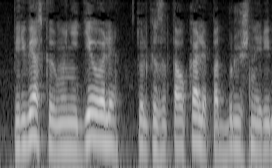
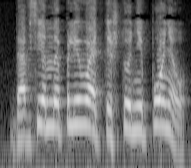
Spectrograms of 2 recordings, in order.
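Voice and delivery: loud, high, scornful interruption; loud cutting in, much higher and louder; rude outburst; 8 semitones higher, 9 dB louder than usual. Acted. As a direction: bark it over the others. Khronov butts in rudely.

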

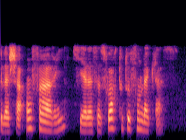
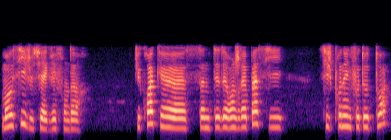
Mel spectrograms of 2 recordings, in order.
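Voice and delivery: tentative, higher-voiced request; hopeful; 5 semitones higher, 4 dB louder than usual. A narrator's reading. Young fan asking Harry for a photo, hopeful. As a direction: ask timidly, lifting the pitch in hope. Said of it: "le regard plein d'espoir".

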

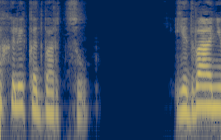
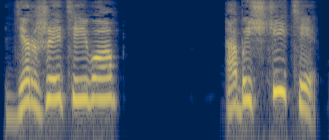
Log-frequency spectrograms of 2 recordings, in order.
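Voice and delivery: raised, higher commands; several voices shouting; 4 semitones higher, 5 dB louder than usual. A narrator's reading. Crowd demanding the captive be held and searched, shouting. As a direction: call out orders over the crowd. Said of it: "крикнуло несколько голосов".

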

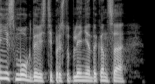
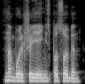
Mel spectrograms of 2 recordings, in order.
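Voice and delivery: ordinary delivery

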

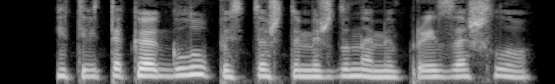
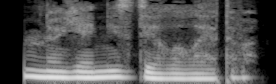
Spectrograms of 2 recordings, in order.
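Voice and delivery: plain reading voice

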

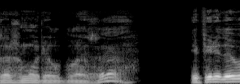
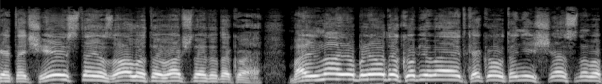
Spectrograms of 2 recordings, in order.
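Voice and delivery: brash reporter; 8 semitones higher, 9 dB louder than usual. Acted. Brash reporter Miller talks.

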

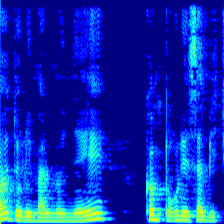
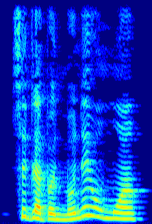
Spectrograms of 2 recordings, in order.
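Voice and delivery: higher, louder wary question; greedy suspicion; 5 semitones higher, 6 dB louder than usual. Acted. Duenna reaching for the gold, wary. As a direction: eye the money greedily.

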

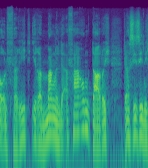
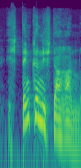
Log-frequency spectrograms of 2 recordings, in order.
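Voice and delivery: slow, louder refusal; defiant cry; 6 semitones higher, 8 dB louder, slower than usual. A narrator's reading. Grunja refusing the killers, slow and loud. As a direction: dig in and refuse. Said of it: "rief Grunja".

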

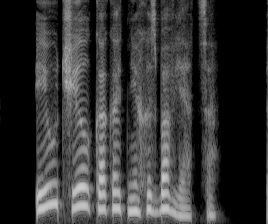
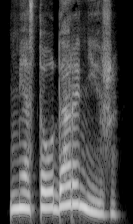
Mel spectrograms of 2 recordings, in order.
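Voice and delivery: through gritted teeth; 6 semitones higher, 5 dB louder than usual. Acted. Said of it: "процедила я".

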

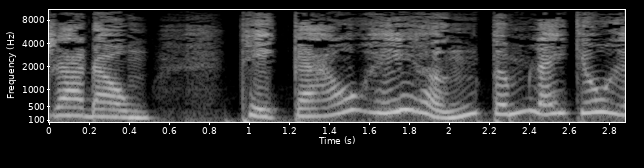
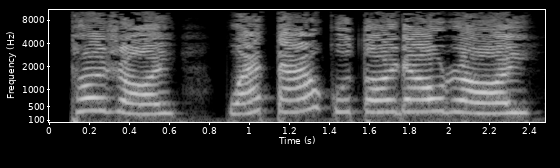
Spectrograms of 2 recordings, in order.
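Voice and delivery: high, fast cry of alarm; hammed-up panicked shout; loud outcry; 7 semitones higher, 5 dB louder, much faster than usual. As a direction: yell out as if you've been robbed. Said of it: "hét toáng lên".

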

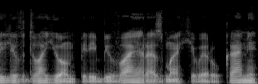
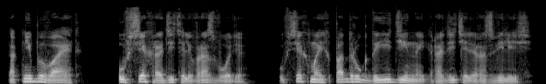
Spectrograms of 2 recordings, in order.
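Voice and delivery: put-on raised, heated voice of a cross girl; angry girl; 5 semitones higher, 5 dB louder than usual. A narrator's reading. Girl arguing with Nick about parents, angry and loud. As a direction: protest loudly, offended. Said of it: "рассердилась она".

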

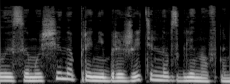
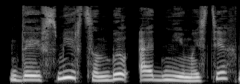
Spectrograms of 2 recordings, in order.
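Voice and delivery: usual speaking voice

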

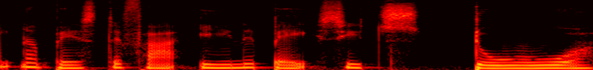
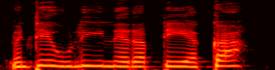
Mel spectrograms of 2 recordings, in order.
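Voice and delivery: high, indignant mouse reply; a mouse deeply offended; 6 semitones higher, much faster than usual. A narrator's reading. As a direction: bristle with hurt pride. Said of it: "meget fornærmet".

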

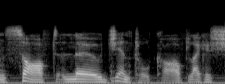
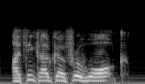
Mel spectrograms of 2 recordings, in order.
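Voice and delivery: abrupt; 7 semitones higher, 6 dB louder than usual. A narrator's reading. Heartbroken Bingo leaving.

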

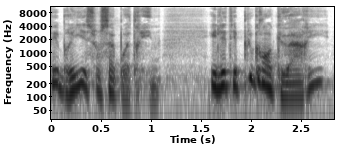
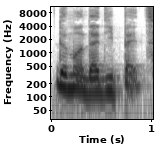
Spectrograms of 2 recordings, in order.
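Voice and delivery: ordinary delivery

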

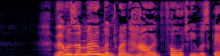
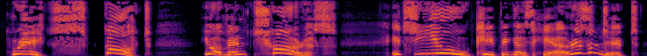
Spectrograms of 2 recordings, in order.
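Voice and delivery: much higher, a startled exclamation; astonished outburst; 13 semitones higher, 4 dB louder, slower than usual. A narrator's reading. Torquil recognising Venturus in Howard, high and astonished. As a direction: realise who he is all at once. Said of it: "between rage and laughter".

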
